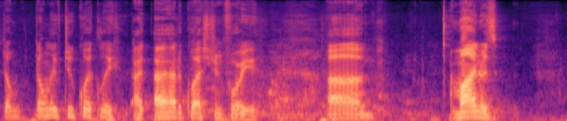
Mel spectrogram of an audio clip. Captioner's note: all laughing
